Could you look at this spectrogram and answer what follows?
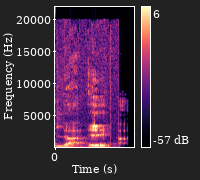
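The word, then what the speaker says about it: La Haye: la ville hollandaise de la e ça s'écrit la a mais ça se dit la e alors en 1800 en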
